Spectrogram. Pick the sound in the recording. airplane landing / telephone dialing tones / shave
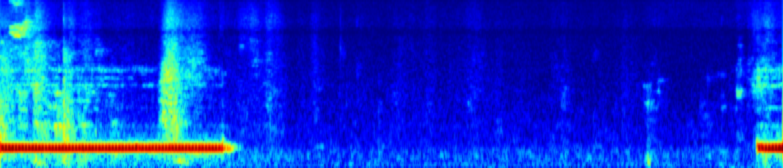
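telephone dialing tones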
